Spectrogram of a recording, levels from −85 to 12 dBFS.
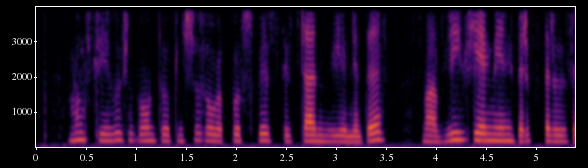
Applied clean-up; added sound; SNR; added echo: neural diffusion model UNIVERSE++.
